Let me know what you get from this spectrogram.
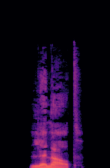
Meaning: a male given name, a less common variant of Lennart
- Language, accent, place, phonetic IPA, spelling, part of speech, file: German, Germany, Berlin, [ˈlɛnaʁt], Lennard, proper noun, De-Lennard.ogg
